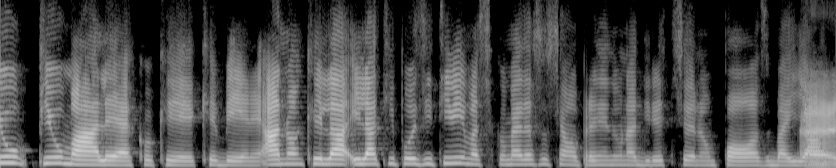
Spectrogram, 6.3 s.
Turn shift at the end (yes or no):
yes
